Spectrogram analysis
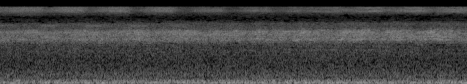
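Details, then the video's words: Cicadas singing in Gomsol Nuri Forest, Sihwa district, as summer deepens: a dense, steady high-pitched hiss that holds without a break and swells gently in places, with a low rumble underneath. "곰솔누리숲의 매미소리 Cicada sound of Gomsol Nuri Forest"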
